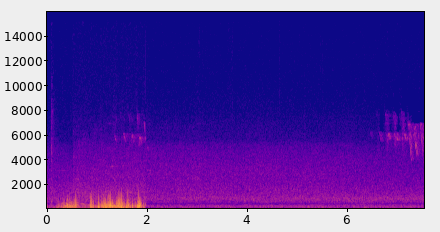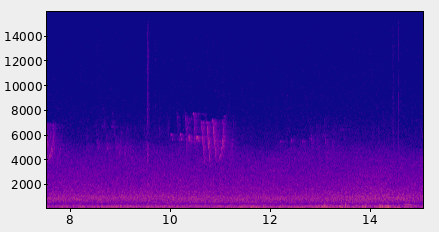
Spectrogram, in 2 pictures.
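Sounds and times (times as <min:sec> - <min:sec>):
songbird singing: 0:00.0 - 0:03.1, 0:06.1 - 0:15.0
outdoor background hiss: 0:00.0 - 0:15.0.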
